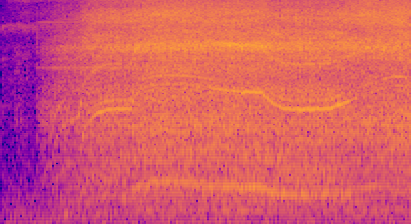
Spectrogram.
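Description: Power drill boring into hardwood on a workbench, the motor spinning up from quiet and then holding a steady, close whine with slight pitch shifts as the bit bites into the wood.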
